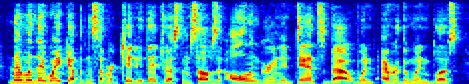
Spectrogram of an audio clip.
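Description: A man's voice: a little high, fast talker, voice pushed up, lightly acted. A man voicing a prim, chatty little girl who scolds and lectures her kitten, in a raised sing-song voice. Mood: dreamy. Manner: fussy, lecturing, lively and whimsical. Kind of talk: amateur reading of a children's book.

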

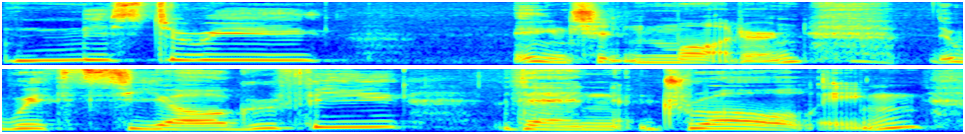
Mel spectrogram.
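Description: A woman's voice: mid-range voice, expressive, mellow, voice pushed up. A woman voicing a mournful old Mock Turtle from a storybook, sighing and drawing out the words sorrowfully. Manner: slow, drawn-out, sorrowful sighing delivery.

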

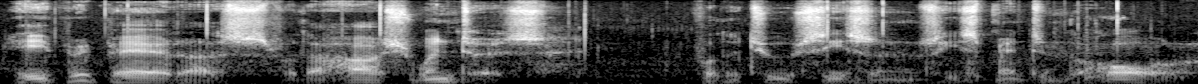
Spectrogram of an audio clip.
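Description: An actor playing a weathered, solemn smith and former fire preacher in a fantasy audio drama, speaking in a gravelly, measured, reflective way. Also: male voice, a bass voice, animated, noisy background, full character voice. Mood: earnest, urging.

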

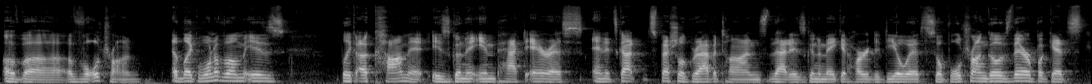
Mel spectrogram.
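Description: A man co-hosting a podcast, talking casually and thinking aloud in a halting way. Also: mid-range voice, fairly even intonation, pushed and bright. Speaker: podcast co-host. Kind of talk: casual discussion of animation.

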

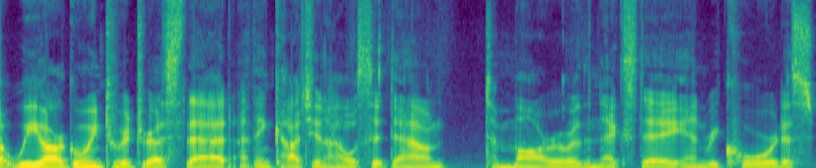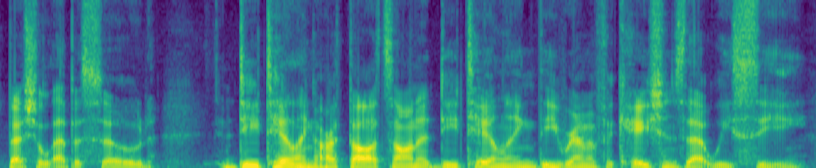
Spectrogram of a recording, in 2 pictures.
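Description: A man with an extremely deep, gravelly voice, still hoarse and struggling to enunciate after being sick. He talks in an earnest, rambling, conversational way as the host of a solo podcast, recorded dry and close with no room sound. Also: moderate pace, dry recording. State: hoarse, recovering from illness.

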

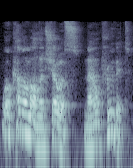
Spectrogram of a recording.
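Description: A man's voice: fairly high pitch, expressive, moderate pace, fairly bright tone, reverberant, recorded from a distance, rough recording. Man as a gloating, swooping-voiced female wasp. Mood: taunting. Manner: mocking, gloating. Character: gleefully spiteful female wasp, taunting bully.

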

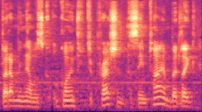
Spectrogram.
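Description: Earnest, halting man in his thirties. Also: mid-range voice, slight background noise. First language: Spanish. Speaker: guest, cartoonist and organizer. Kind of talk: candid personal interview.

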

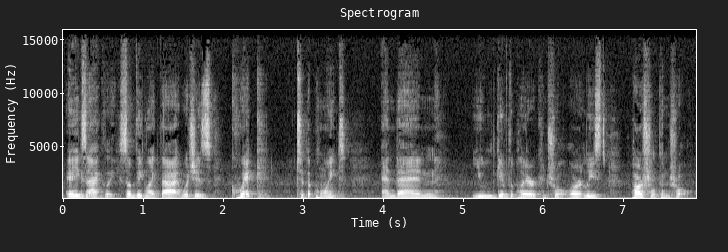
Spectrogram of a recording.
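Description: A man's voice: medium pitch, moderate pace, hardly any pauses, a little mellow. A man co-hosting a casual discussion, explaining his thoughts in a thoughtful, conversational way. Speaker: podcast co-host discussing game design.

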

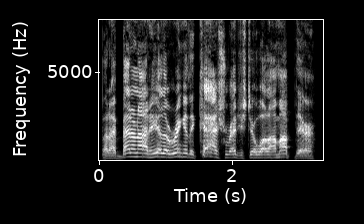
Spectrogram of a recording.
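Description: A man's voice: fairly high pitch, very animated, normal speed, creaky, fairly bright tone, no echo, studio quality, voice pushed up, heavily acted. A man voicing an exasperated elderly male magic shop owner in an audiobook. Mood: fretful. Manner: exasperated, emphatic.

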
